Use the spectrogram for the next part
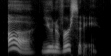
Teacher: it sounds like you university. That U sound is a consonant sound.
